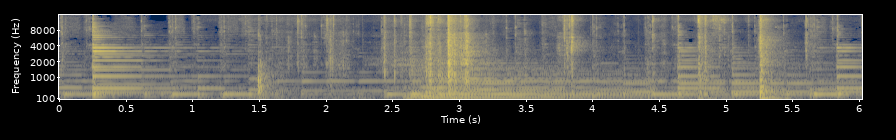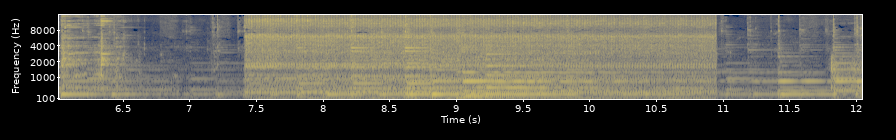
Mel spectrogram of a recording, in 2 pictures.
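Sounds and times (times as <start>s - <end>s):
background guitar music: 0.0s - 12.0s
coffee machine pump buzzing: 7.4s - 11.0s.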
